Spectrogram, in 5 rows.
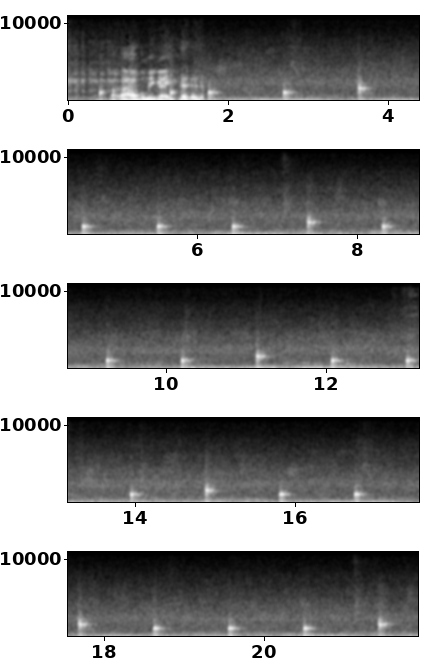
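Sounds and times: steady ticking: 0.0s - 21.8s
low steady hum: 0.0s - 21.9s.

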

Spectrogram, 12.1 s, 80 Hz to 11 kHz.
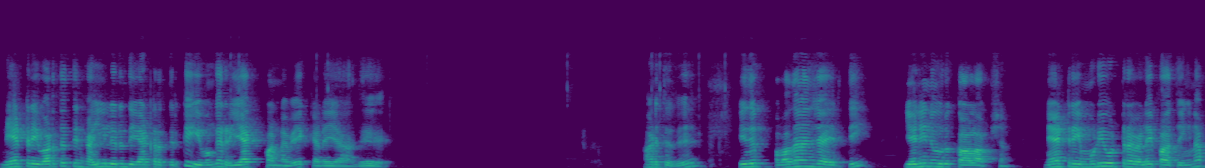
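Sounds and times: man talking: 6.4s - 12.0s.

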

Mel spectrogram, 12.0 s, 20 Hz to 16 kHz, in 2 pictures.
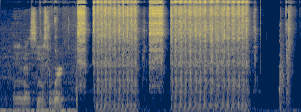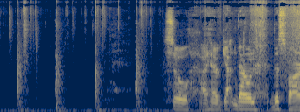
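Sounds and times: power tool on concrete: 1.6s - 5.2s
concrete rubble knocks and scrapes: 5.6s - 9.3s.

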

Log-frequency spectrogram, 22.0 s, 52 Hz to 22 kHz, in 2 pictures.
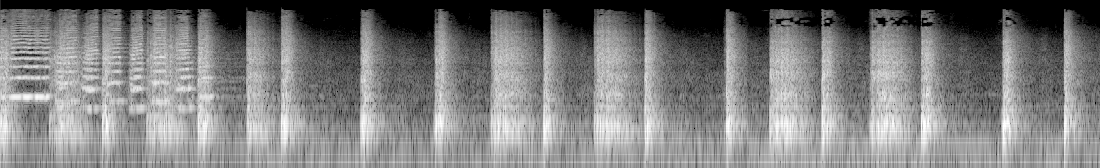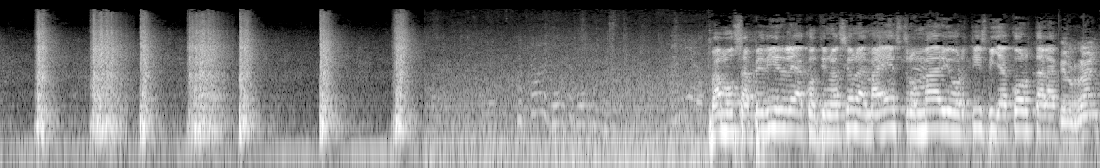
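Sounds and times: snare drums beating: 0.0s - 15.2s.

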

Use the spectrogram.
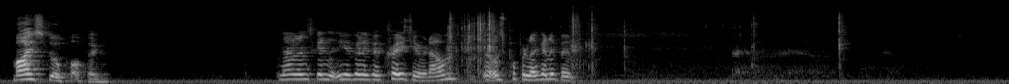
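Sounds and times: popping candy crackling: 4.4s - 6.1s.

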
